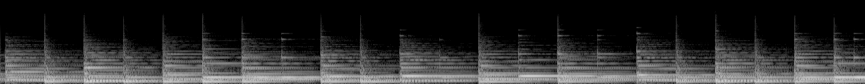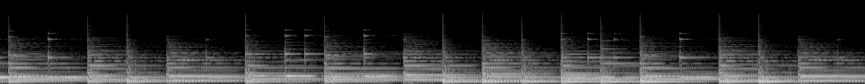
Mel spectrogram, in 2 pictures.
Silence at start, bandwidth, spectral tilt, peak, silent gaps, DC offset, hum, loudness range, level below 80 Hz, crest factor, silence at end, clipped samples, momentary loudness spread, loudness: 0 s; 5.8 kHz; -10 dB/octave; -6 dBFS; none; under 0.1%; none; 2 LU; -46 dBFS; 14 dB; 0 s; under 0.1%; 4 LU; -20 LUFS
